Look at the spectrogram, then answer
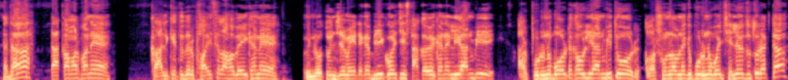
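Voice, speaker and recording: Man playing a fast, bossy village politician. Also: fairly high pitch, fairly even intonation, fairly bright tone, no echo, studio quality, natural voice. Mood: angry, scolding. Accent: rural West Bengal. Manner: coarse, hectoring, interrogating. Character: bossy, foul-mouthed male village politician scolding people. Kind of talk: comic cartoon dialogue.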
